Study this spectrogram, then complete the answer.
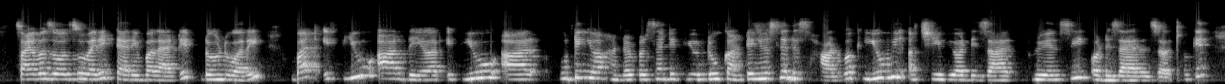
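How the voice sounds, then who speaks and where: Speaking at a moderate pace with hardly any pauses, a woman with an Indian accent uses a fairly high pitch and ordinary pitch variation. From India, Hindi-speaking. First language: Hindi. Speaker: English speaking coach. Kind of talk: spoken English coaching session.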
